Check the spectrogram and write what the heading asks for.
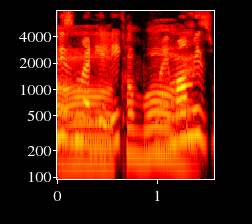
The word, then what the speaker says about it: Marielix: my name is Oh, Marielix. come My mom on. is Rosemary, and my dad is Felix. But that pronunciation, that mixture between the I and the E, is very challenging to pronounce.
